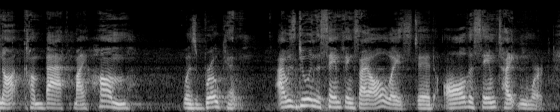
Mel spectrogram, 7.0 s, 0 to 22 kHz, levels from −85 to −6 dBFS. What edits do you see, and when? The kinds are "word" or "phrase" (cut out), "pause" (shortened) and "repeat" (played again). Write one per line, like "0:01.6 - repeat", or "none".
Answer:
0:03.3 - pause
